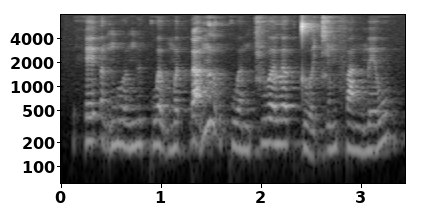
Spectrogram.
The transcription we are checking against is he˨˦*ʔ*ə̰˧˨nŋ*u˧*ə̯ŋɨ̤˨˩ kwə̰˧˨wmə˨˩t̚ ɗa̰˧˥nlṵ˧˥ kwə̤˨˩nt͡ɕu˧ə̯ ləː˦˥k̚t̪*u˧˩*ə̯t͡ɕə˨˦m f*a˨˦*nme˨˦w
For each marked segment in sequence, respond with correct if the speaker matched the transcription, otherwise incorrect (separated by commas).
correct, incorrect, correct, incorrect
